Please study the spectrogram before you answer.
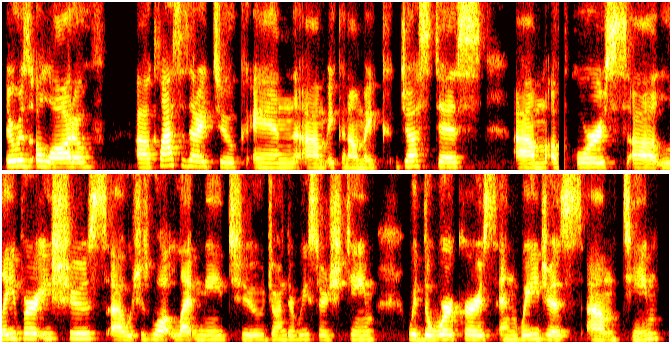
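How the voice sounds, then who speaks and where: A woman's voice: mid-range voice, fairly even intonation, measured pace. Young woman, conversational guest speaker. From Bulgaria. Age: 20s. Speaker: guest, junior research analyst. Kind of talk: conversational account of own work.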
